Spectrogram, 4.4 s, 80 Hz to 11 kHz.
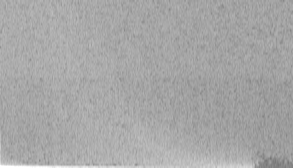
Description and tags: Symphonic Concert Bass Drum Vel02
Ludwig 40'' x 18'' suspended concert bass drum, recorded via overhead mics in multiple velocities.
symphonic, orchestral, concert, drum, bass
